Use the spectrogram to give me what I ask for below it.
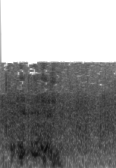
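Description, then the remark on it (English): An audience claps for a young man in a steady, dense patter of applause, with a voice briefly calling out over it at the start before the clapping carries on alone, slightly softer. “How about a round of applause for this young man?”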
